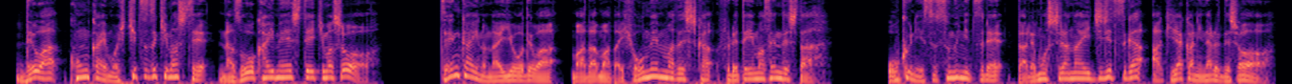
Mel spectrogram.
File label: Japanese, Male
